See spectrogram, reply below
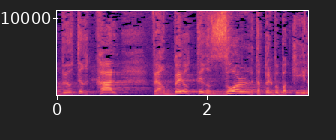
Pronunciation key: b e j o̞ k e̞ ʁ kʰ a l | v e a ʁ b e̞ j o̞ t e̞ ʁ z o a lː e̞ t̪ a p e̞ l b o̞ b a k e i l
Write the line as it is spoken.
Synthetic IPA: b e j o̞ t e̞ ʁ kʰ a l | v e a ʁ b e̞ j o̞ t e̞ ʁ z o a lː e̞ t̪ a p e̞ l b o̞ b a k e i l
